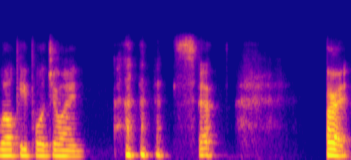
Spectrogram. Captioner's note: chuckles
